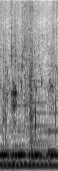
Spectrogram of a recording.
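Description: Soft clucking from chickens near a coop, faint and steady over a low background hum, with no talk.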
